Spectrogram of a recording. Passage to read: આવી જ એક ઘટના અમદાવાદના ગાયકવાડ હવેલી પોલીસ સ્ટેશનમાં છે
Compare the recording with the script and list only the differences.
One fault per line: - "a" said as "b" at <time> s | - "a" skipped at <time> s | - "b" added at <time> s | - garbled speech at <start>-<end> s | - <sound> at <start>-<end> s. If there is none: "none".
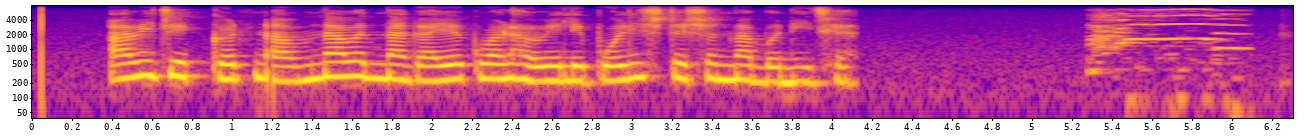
- dropout at 1.2-1.2 s
- "બની" added at 3.7 s
- squeak at 5.3-6.1 s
